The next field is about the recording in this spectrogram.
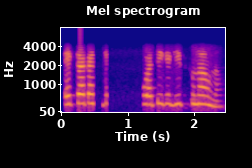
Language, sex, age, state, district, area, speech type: Maithili, female, 30-45, Bihar, Sitamarhi, rural, conversation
